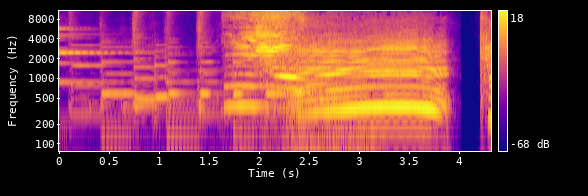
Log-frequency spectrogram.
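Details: Domestic farm cow, named in Malay as lembu, giving one long drawn-out moo of about two seconds that holds steady then drops off sharply, following a bouncy children's tune with chiming notes.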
